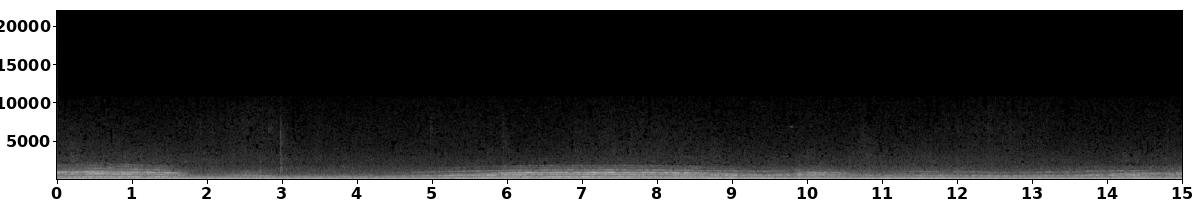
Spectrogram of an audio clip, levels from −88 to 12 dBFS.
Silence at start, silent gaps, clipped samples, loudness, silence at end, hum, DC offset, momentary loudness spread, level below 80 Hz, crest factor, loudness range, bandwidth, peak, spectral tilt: 0 s; none; under 0.1%; -27 LUFS; 0 s; none; under 0.1%; 7 LU; -24 dBFS; 14 dB; 5 LU; 4.1 kHz; -8 dBFS; -9.5 dB/octave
